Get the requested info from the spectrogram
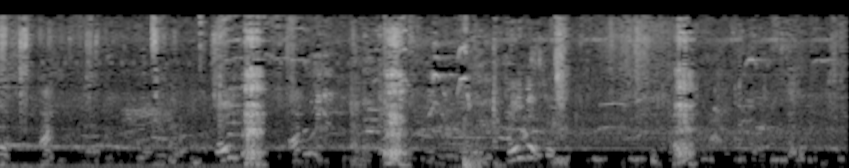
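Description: Macaques calling: short harsh shrieks stand out about two and a half, four and seven seconds in, among fainter scattered calls and background voices.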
